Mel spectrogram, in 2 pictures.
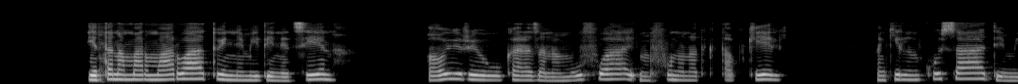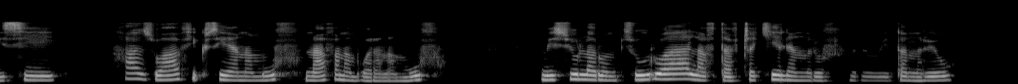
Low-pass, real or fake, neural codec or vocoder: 7.2 kHz; fake; codec, 24 kHz, 3.1 kbps, DualCodec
